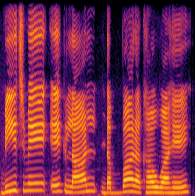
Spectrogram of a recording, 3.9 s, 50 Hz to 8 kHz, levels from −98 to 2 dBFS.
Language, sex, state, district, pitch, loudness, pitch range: Hindi, female, Madhya Pradesh, Bhopal, 235 Hz, -13 LUFS, 210-265 Hz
